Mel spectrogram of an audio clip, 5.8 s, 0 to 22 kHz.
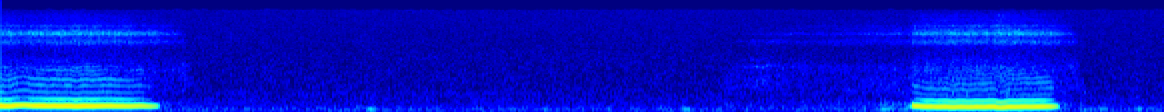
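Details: Two tonal, whistly snores with quiet gaps from a 3-year-old male Maine Coon cat with a bad nose; likely nasal snoring through a blocked nose.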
